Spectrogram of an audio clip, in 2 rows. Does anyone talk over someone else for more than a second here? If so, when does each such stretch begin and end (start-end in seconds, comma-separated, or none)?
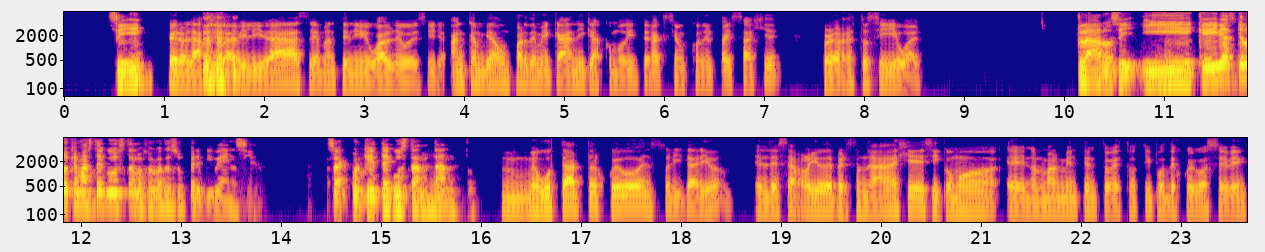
none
